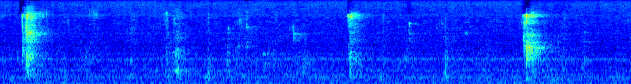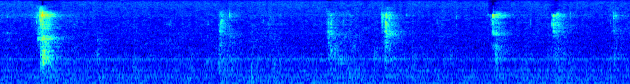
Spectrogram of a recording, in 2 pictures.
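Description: Mouth smacks and wet clicks of someone chewing lobster tail meat close to the microphone: about ten short, sharp ones at uneven intervals, the loudest about four and five seconds in.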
